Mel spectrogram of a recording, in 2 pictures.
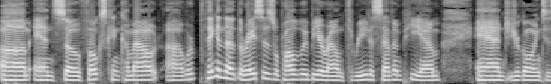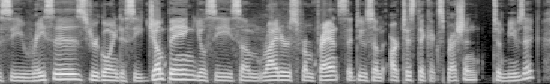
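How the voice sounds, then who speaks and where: A man with an unremarkable speaking voice and a fairly high pitch talks at a moderate pace, the sound dry and close with no echo. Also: ordinary pitch variation. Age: 40s. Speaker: event founder. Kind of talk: casual interview. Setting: studio.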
